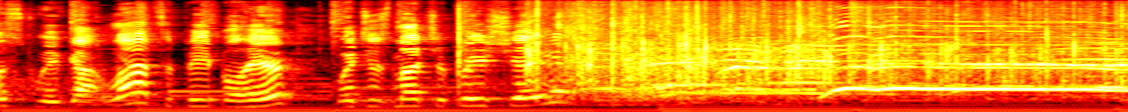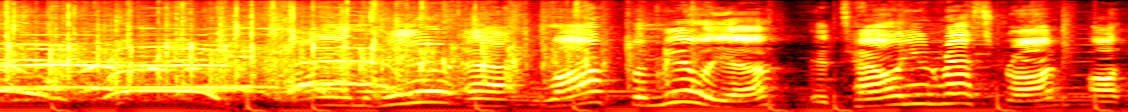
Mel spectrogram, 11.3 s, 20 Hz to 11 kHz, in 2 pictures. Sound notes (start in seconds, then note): 2.7 crowd cheering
